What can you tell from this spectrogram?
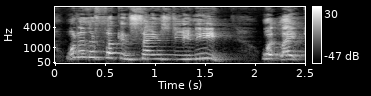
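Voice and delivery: a cracking, incredulous cry of frustration; exasperated. Real, not acted. Ranting at Democrat lawmakers, exasperated high outburst. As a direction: pitch shoots way up in disbelief.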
